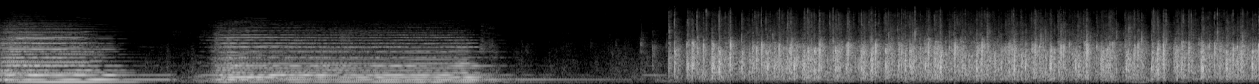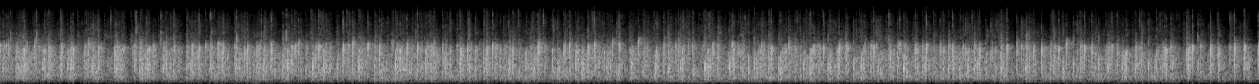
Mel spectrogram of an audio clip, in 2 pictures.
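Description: A string orchestra of violins, cellos and double basses plays its final two chords, the last one held and then fading out. After a short pause an audience applauds steadily.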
